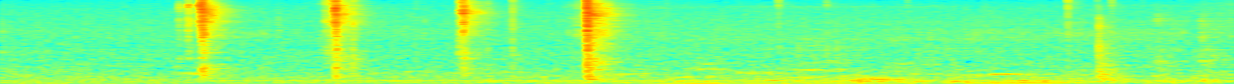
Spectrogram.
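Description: Small hard objects handled on a tabletop, a lit tealight in its metal cup and a lighter: four sharp clicks about two-thirds of a second apart, then a few fainter ticks.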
